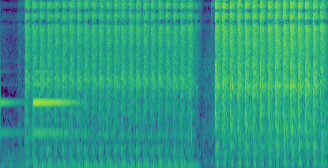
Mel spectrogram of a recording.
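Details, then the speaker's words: Hyundai Tucson, battery connected plus a fully charged booster pack: key on gives a rapid, steady clatter of about ten clicks a second with no cranking; the starter motor has failed and is being replaced. "so that is how you know for sure your starter is gone that clicking sound is no good"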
